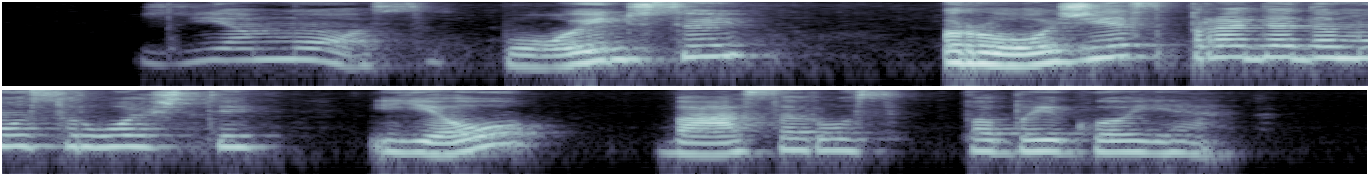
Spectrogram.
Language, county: Lithuanian, Marijampolė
